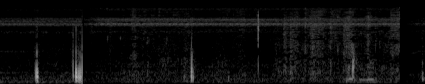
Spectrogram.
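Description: Insects chirring steadily in one high, unbroken band, with a few sharp clicks or taps scattered over it, the two loudest within the first second.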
